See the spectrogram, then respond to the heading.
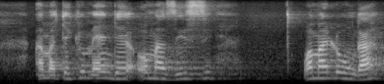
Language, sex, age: Zulu, male, 29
